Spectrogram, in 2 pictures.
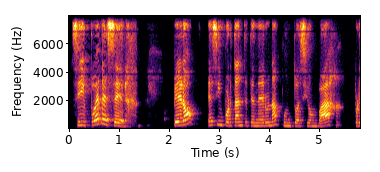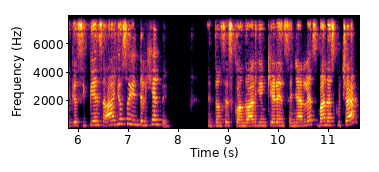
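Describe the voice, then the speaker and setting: Lady teaching kids at church, voice a bit high, keeps asking them questions and acting out little voices. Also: unhurried. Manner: asks the children questions and acts out their voices; storytelling, gentle and animated. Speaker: children's service teacher. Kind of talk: children's sermon with slides.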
